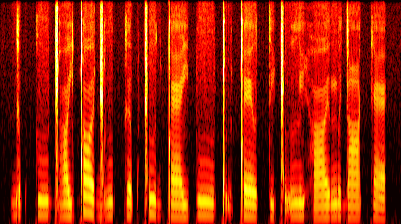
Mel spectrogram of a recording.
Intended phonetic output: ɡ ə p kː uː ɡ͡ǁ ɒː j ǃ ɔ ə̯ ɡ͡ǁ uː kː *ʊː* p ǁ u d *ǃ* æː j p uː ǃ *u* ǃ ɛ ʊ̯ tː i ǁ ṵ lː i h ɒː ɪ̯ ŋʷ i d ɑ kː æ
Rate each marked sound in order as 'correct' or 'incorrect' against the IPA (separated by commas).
incorrect, correct, incorrect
